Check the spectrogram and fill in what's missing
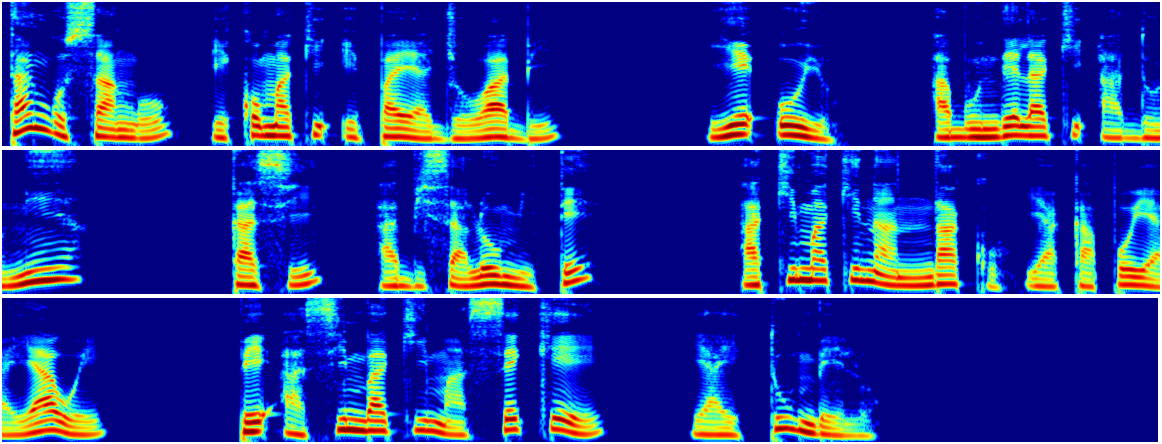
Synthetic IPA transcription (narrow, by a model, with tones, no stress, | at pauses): ta˦ŋɡo˨sa˨ŋɡo˨ | e˨ko˦ma˦ki˦ʔe˨pa˦i˦˨ja˨d͡ʒo˨a˦bi˨ | je˦o˦jo˨ | a˨bu˨nde˦la˦ki˦ʔa˨do˨ni˦a˦ | ka˨si˨ | a˨bi˨sa˨lo˦mi˨tɛ˦ | a˨ki˦ma˦ki˦na˨nda˦kʰo˨ja˨ka˨po˦ja˨ja˦we˨ | pe˦ʔa˨si˦mba˦ki˦ma˨se˦ke˦˨˦ | ja˨e˨tu˦mbe˨lo˨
